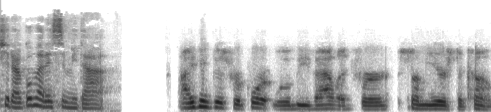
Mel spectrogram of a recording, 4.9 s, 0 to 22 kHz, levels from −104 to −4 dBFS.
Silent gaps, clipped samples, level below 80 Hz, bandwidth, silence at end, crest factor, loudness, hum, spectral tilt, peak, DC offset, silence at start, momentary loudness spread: 1.21-1.64 s; under 0.1%; -64 dBFS; 13.5 kHz; 0 s; 16 dB; -27 LUFS; none; -5 dB/octave; -12 dBFS; under 0.1%; 0 s; 8 LU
